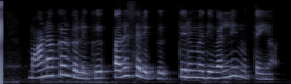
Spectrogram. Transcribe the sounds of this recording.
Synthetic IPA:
maːnaːkːɐɾɣɐɭɯkːɯpɐɾɯsɐlɪpːɯt̪ɪɾɯmɐðiʋɐɭːimʊt̪ːɐjaː

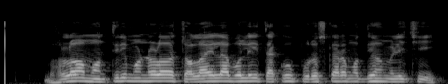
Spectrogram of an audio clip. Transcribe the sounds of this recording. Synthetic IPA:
bʱɔlɔmɔnt̪ɾimɔɳɖɔɭɔt͡ʃɔlajlabolit̪akupuɾɔskaɾɔmɔd̪ʱjɔmiɭit͡ʃʰi

